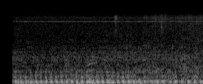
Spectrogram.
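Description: A motorcycle engine running close by, a steady, rapid low pulse.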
